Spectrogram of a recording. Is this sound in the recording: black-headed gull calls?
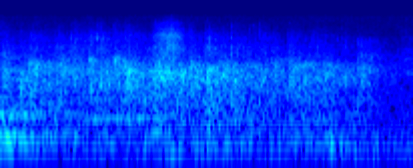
no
